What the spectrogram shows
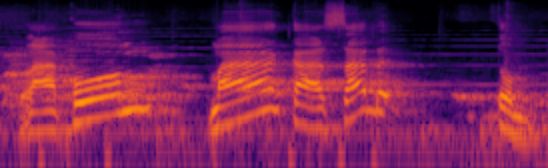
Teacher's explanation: lah cara membacanya ketika ada mim sukun bertemu dengan huruf mim cara membacanya itu memasukkan huruf mim pertama ke huruf mim kedua seakan-akan ditasydid juga diikuti hunah atau dengung dua harokat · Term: idgham mimi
